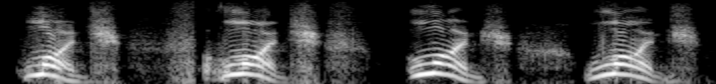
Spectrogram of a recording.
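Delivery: repeated high yelled Lunge!; mock battle yells. Troll spamming lunge attack.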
